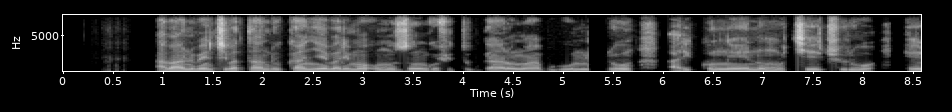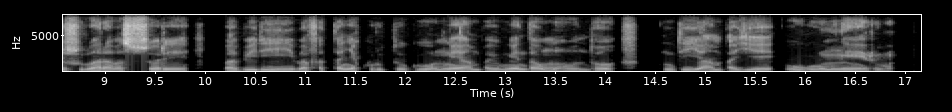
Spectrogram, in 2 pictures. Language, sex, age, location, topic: Kinyarwanda, male, 25-35, Kigali, health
